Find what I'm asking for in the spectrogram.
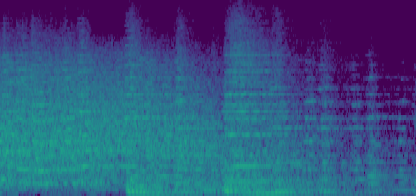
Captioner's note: crowd cheering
